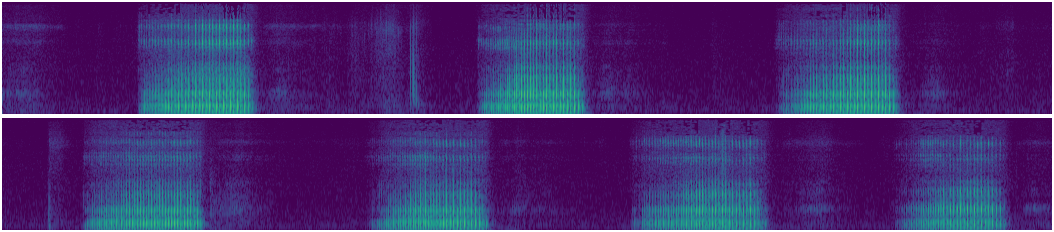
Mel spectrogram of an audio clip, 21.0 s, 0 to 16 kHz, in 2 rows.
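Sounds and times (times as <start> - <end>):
dog snoring: 1.3 - 3.0, 4.7 - 6.2, 7.7 - 9.1, 11.3 - 13.1, 14.1 - 15.6, 16.8 - 18.8, 19.4 - 21.0.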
